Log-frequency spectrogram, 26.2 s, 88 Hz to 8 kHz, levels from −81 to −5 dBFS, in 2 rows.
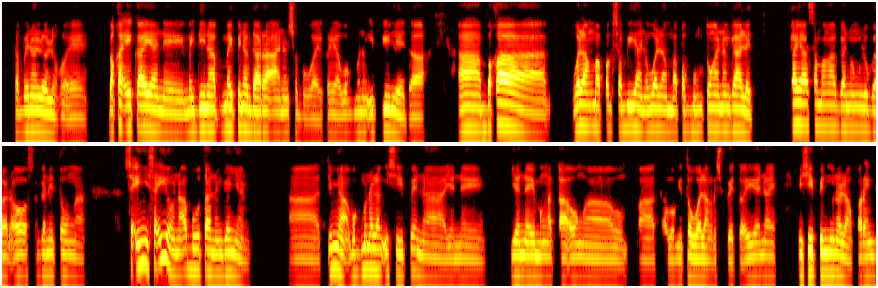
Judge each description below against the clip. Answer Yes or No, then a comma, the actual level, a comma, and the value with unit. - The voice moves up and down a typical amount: Yes, average, 3.7 semitones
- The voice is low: Yes, low, 125 Hz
